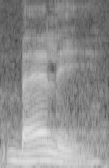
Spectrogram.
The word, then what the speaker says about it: belly: Ở đây trọng âm của nó rơi vào âm âm đầu tiên, âm be, belly. Ở đây có hai chữ L nhưng mà các bạn cứ tưởng tượng là có một chữ L thôi, belly, belly.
